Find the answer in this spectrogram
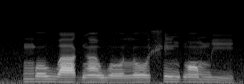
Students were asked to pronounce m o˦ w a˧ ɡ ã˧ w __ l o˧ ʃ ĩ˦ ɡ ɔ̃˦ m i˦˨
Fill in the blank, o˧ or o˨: o˨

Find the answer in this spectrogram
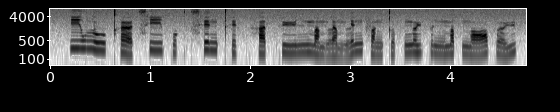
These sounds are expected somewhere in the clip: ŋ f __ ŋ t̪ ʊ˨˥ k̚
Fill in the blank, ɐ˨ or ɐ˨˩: ɐ˨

